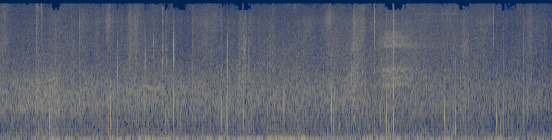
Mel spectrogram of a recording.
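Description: Footsteps of people walking outdoors form a steady, even run of soft thuds. They stay fairly faint, and no one speaks.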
